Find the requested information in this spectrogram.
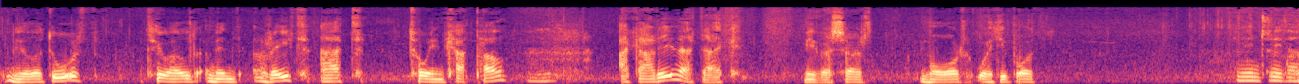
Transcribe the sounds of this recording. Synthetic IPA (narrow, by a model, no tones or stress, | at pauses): miolˠaduːr | tʰɪwɛlˠdə̰nmɨnd̥rejtʰatʰ | tʰːɔɨnkʰapʰalˠ | aɡaɾɨnad̥aɡ̥mivəsar | mɔːrwɛdiboːd̥ | mɪndrʊða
